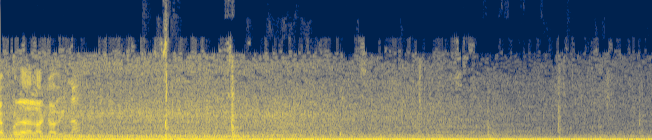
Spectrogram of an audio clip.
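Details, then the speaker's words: Thermo King reefer unit on a truck, running in automatic mode and heard from outside: deep, steady diesel drone at constant speed with no knocks, misses or rattles; running normally. "en este camión no se escucha mucho la verdad a parte del facebook va bien tampoco moleste madre mía un motor normal"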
